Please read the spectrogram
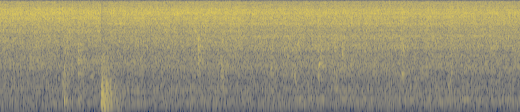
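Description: Kitchen tap running in a steady hiss while hands are washed under it, with a soft knock about a second in.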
